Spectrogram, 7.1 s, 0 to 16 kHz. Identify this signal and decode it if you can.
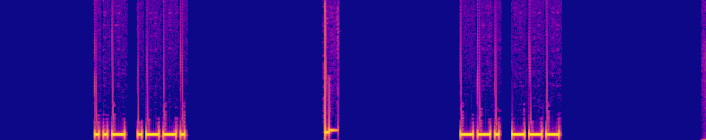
Morse code, heard as a keyed tone, about 27 wpm, 700 Hz. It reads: UP GO
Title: Two Letter Words - 28wpm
